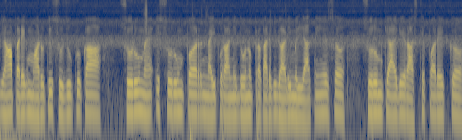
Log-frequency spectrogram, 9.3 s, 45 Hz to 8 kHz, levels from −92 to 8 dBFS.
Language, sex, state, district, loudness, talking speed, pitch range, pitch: Hindi, male, Bihar, Bhagalpur, -20 LUFS, 200 wpm, 115-125 Hz, 120 Hz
